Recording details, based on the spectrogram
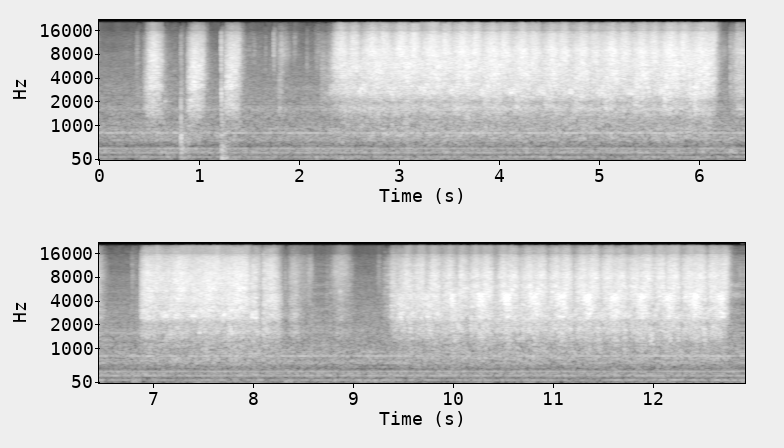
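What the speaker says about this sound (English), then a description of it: "And I'm sanding to a lighter color of the green, not to a bright white." Close, scratchy rubbing of sandpaper on green cardstock in long continuous passes, broken by a few brief pauses, with no talking.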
